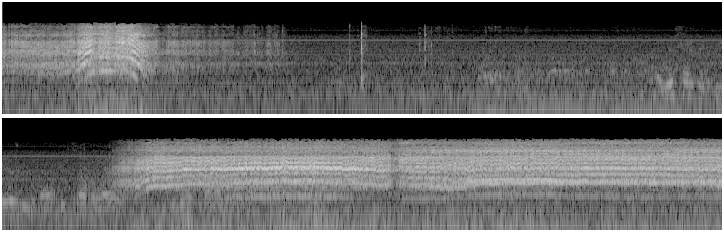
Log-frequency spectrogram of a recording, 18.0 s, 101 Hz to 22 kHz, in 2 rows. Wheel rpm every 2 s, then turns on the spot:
110, 40, 0, 0, 0, 70, 110, 120, 130.
none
